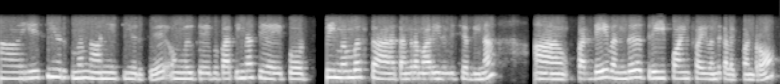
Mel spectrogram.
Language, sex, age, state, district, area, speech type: Tamil, female, 30-45, Tamil Nadu, Tiruvarur, rural, conversation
